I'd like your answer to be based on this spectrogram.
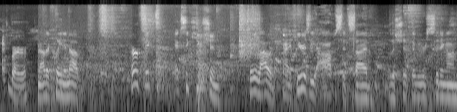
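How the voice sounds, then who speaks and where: A young man vlogs from a cruise ship in a casual, upbeat way, filming on a handheld camera. His voice is medium-pitched and moderately paced. The audio is poor, with background music playing over him.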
